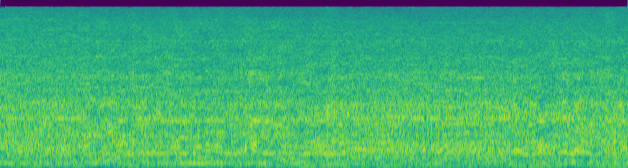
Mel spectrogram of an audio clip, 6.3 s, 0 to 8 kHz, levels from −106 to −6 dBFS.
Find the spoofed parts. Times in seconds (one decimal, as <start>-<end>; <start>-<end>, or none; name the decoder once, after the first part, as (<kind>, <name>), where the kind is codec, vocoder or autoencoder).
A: 0.9-3.5 (codec, SNAC); 5.1-6.3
